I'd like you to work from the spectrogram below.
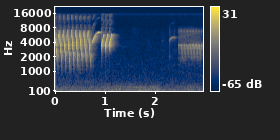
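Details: Canary singing, intended to stimulate a reluctant canary: a fast high rolling trill with a rising whistled slur, a short silence, then a soft flat buzzy note.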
